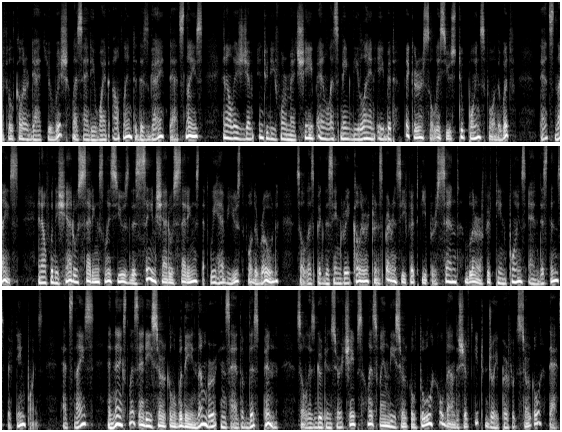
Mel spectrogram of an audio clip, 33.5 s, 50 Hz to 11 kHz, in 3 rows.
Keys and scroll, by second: 3.4 alt+4, 32.7 alt+4.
